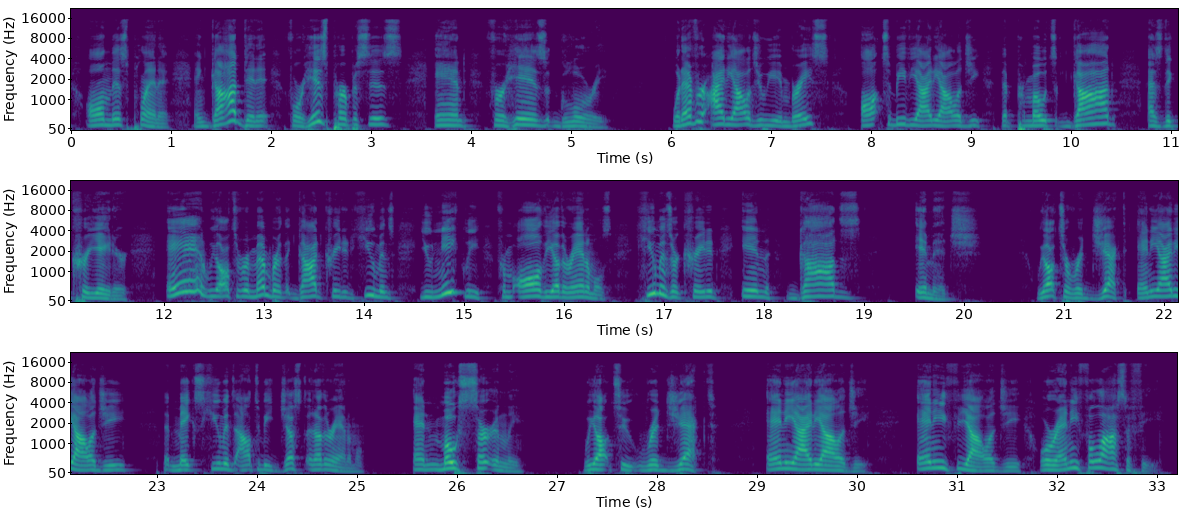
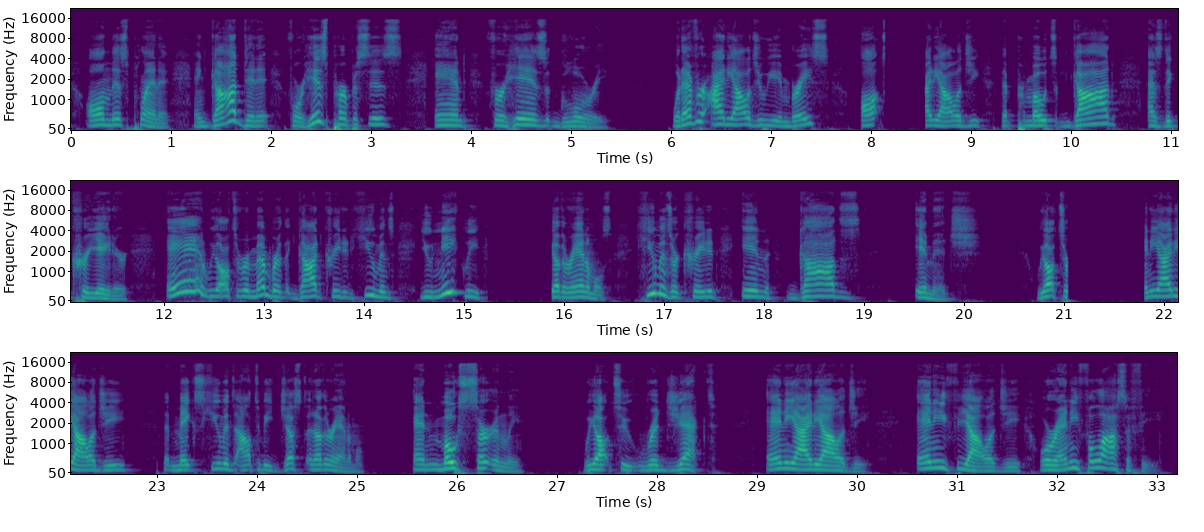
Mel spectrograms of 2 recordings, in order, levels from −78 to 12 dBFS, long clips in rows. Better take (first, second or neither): first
